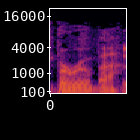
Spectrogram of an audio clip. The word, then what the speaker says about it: Baraboo: But it's like Baruba. – It is Baruba.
